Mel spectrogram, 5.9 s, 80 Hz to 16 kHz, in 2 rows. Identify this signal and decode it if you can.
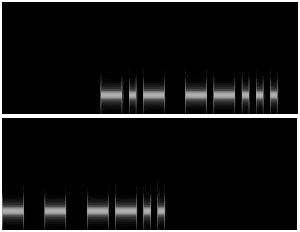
Morse code, heard as a keyed tone, about 17 wpm, 700 Hz. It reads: K7TTZ
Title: USA Call Signs - 5 Characters - Repeated 3x - 17wpm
